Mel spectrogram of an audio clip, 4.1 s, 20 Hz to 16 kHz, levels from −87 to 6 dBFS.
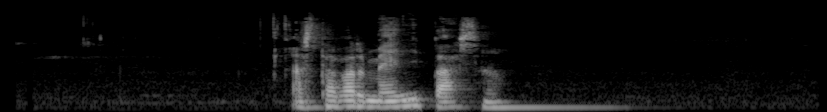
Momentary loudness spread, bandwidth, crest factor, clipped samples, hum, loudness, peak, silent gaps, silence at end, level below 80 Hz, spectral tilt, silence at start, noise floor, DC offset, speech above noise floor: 18 LU; 10 kHz; 26 dB; under 0.1%; none; -29 LUFS; -6 dBFS; none; 1.15 s; -78 dBFS; -5 dB/octave; 1.45 s; -71 dBFS; under 0.1%; 43 dB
